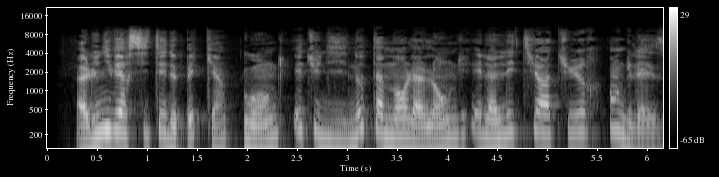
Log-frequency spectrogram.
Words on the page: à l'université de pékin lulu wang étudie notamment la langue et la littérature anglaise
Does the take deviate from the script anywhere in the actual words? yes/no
yes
